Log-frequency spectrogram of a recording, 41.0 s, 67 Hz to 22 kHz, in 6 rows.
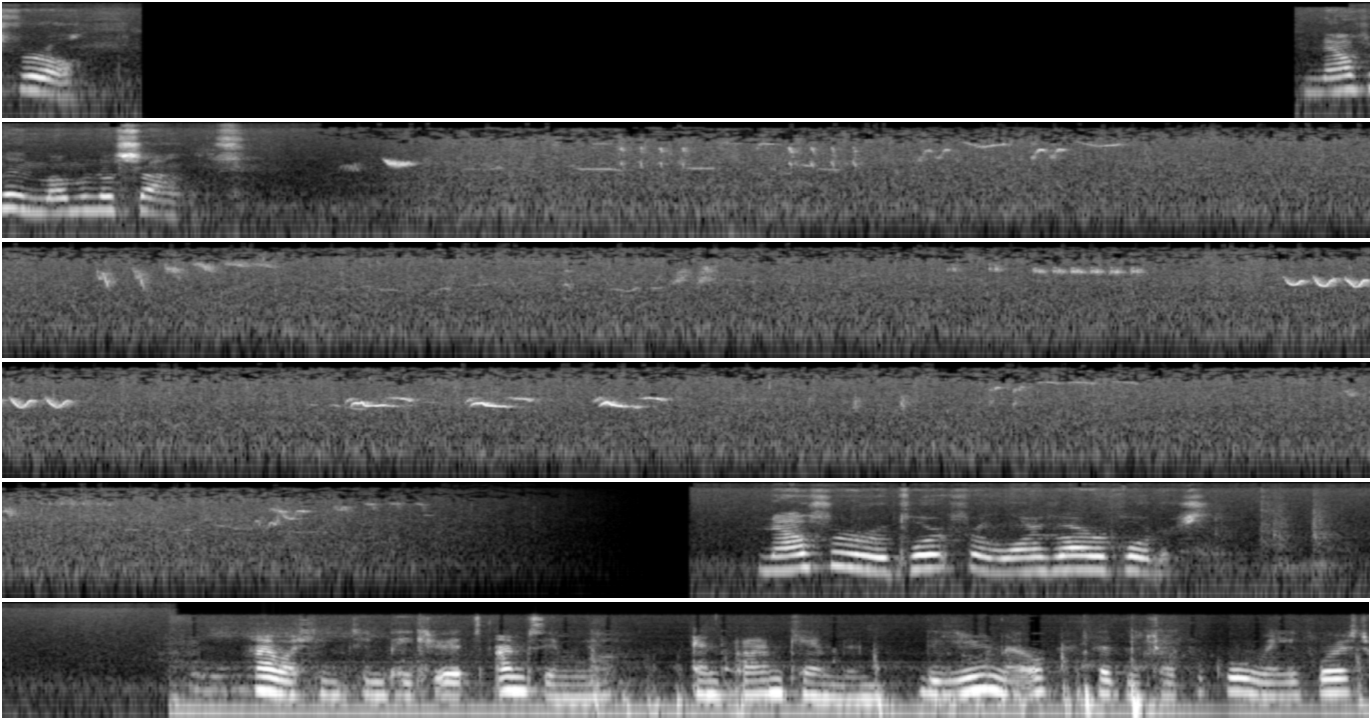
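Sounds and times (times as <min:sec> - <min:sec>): birds chirping: 0:00.0 - 0:00.7, 0:06.5 - 0:29.7, 0:30.8 - 0:35.0
steady background hiss: 0:00.0 - 0:00.7, 0:06.5 - 0:37.0.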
